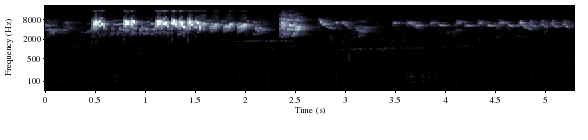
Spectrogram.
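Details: Noisy spiderhunter (sogok ontong) calling used as a lure sound. Dense runs of shrill, very high chirps come in quick bursts, then a longer stretch of softer, thin, high twittering. There is a faint low rumble.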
